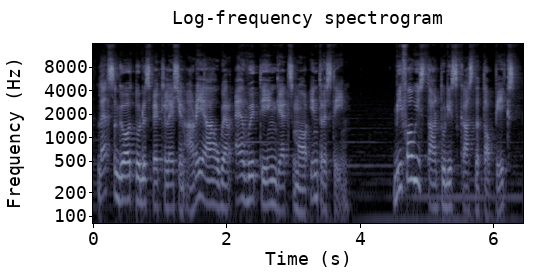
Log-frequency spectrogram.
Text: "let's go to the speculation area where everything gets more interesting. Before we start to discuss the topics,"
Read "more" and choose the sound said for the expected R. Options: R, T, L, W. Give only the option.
R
